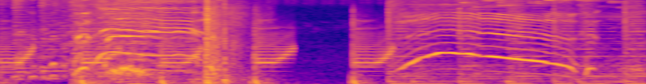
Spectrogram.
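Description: Cartoon soundtrack: bouncy music with comic sliding sound effects. A pitched sound slides up and down about half a second in, the sound drops out briefly just before the middle, and then a longer pitched slide rises and falls slowly.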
